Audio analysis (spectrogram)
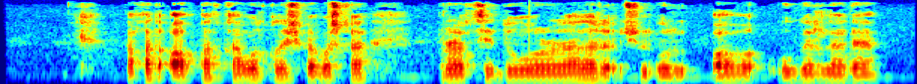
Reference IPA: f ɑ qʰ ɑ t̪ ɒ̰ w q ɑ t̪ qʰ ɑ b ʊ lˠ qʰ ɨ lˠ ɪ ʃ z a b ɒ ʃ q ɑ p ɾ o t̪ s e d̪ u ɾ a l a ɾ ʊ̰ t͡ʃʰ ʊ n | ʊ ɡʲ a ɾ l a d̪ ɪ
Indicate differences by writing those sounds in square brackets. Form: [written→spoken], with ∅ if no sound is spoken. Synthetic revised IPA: f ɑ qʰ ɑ t̪ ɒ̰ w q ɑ t̪ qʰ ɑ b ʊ lˠ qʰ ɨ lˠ ɪ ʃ [z→v] a b ɒ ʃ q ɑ p ɾ o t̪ s e d̪ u ɾ a l a ɾ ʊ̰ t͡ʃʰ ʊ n | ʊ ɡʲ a ɾ l a d̪ ɪ

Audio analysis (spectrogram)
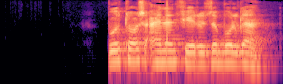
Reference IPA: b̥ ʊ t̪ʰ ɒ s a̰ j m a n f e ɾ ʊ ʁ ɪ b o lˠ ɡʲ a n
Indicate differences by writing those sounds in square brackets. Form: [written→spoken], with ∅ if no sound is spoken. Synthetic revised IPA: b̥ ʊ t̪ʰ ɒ [s→ʃ] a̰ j [m→n] a n f e ɾ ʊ [ʁ→z] ɪ b o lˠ ɡʲ a n

